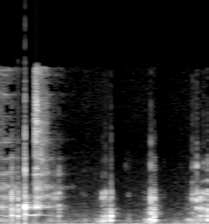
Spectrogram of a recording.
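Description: A spoon scrapes against a plate.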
